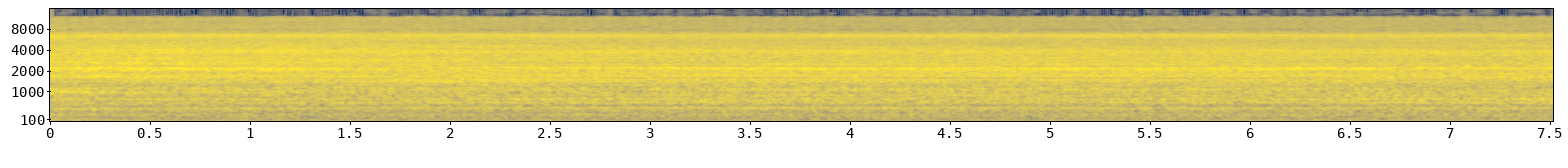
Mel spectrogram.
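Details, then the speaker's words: Engine at idle, hood open: a steady high whir over an even idle with constant pitch, heard from one side of the engine bay; serpentine belt later replaced, source possibly a pulley or accessory bearing. "it's like a whirring sound i'm hearing over from over on this side"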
